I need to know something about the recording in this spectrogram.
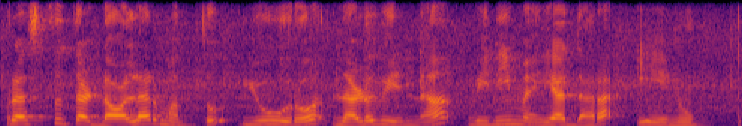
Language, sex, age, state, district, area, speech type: Kannada, female, 18-30, Karnataka, Tumkur, rural, read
